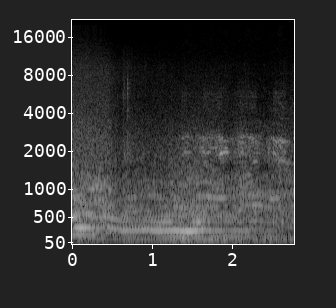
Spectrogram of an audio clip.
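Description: Sprint car lapping a dirt track at an All Star Circuit of Champions Winternationals race in Gibsonton, Florida; loud steady engine roar with rising and falling pitch, tire noise and a faint crowd.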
